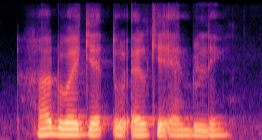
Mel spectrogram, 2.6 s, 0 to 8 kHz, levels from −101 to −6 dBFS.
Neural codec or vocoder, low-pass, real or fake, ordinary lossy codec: codec, 16 kHz, 6 kbps, DAC; 7.2 kHz; fake; none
